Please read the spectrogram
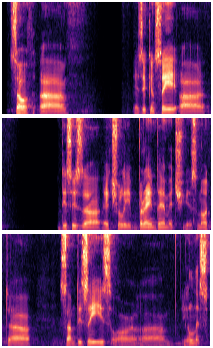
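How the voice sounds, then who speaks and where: Speaking very slowly with long, frequent pauses, a man with a non-native accent keeps his medium-pitched voice flat and monotone. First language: not English. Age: 30s. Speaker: vlogger. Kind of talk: personal talk to camera. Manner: halting, many fillers and repeats.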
